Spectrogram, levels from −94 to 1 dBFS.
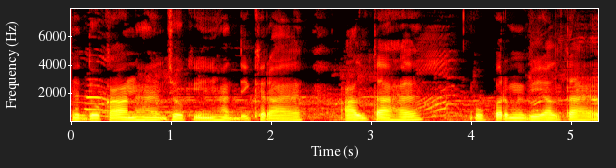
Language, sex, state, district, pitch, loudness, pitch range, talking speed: Hindi, male, Jharkhand, Garhwa, 120 Hz, -19 LUFS, 120-125 Hz, 195 wpm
